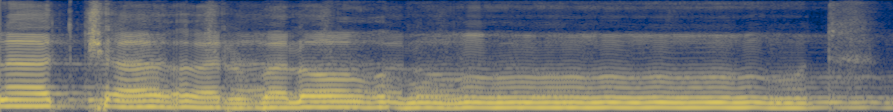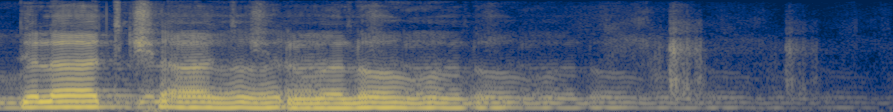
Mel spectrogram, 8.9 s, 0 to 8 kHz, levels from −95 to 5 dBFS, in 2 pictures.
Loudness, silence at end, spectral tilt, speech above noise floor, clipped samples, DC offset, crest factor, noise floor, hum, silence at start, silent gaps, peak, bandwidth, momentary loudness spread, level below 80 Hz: -16 LUFS; 1 s; -8 dB/octave; 38 dB; under 0.1%; under 0.1%; 14 dB; -52 dBFS; none; 0 s; none; -2 dBFS; 8 kHz; 13 LU; -50 dBFS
